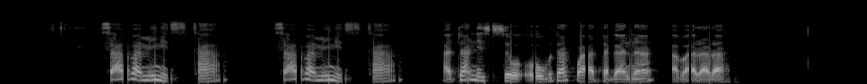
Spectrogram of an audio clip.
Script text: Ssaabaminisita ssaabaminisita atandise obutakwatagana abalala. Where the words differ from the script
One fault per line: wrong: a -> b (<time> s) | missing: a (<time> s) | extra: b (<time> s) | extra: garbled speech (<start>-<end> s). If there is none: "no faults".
no faults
